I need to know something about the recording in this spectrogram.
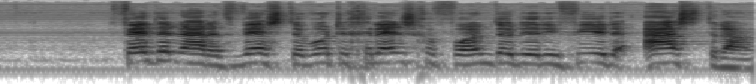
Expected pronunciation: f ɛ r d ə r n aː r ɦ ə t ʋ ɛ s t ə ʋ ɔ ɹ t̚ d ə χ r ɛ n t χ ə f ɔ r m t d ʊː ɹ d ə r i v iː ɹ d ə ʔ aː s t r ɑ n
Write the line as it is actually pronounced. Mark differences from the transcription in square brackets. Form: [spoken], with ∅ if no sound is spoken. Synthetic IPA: f ɛ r d ə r n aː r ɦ ə t ʋ ɛ s t ə ʋ ɔ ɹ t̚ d ə χ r ɛ n [s] χ ə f ɔ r m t d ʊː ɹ d ə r i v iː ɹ d ə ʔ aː s t r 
